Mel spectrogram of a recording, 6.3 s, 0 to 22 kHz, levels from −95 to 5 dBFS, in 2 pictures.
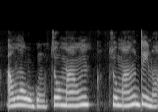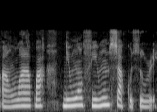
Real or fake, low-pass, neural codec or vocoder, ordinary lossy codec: fake; 7.2 kHz; codec, 16 kHz, 16 kbps, FunCodec, trained on LibriTTS, 50 frames a second; none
